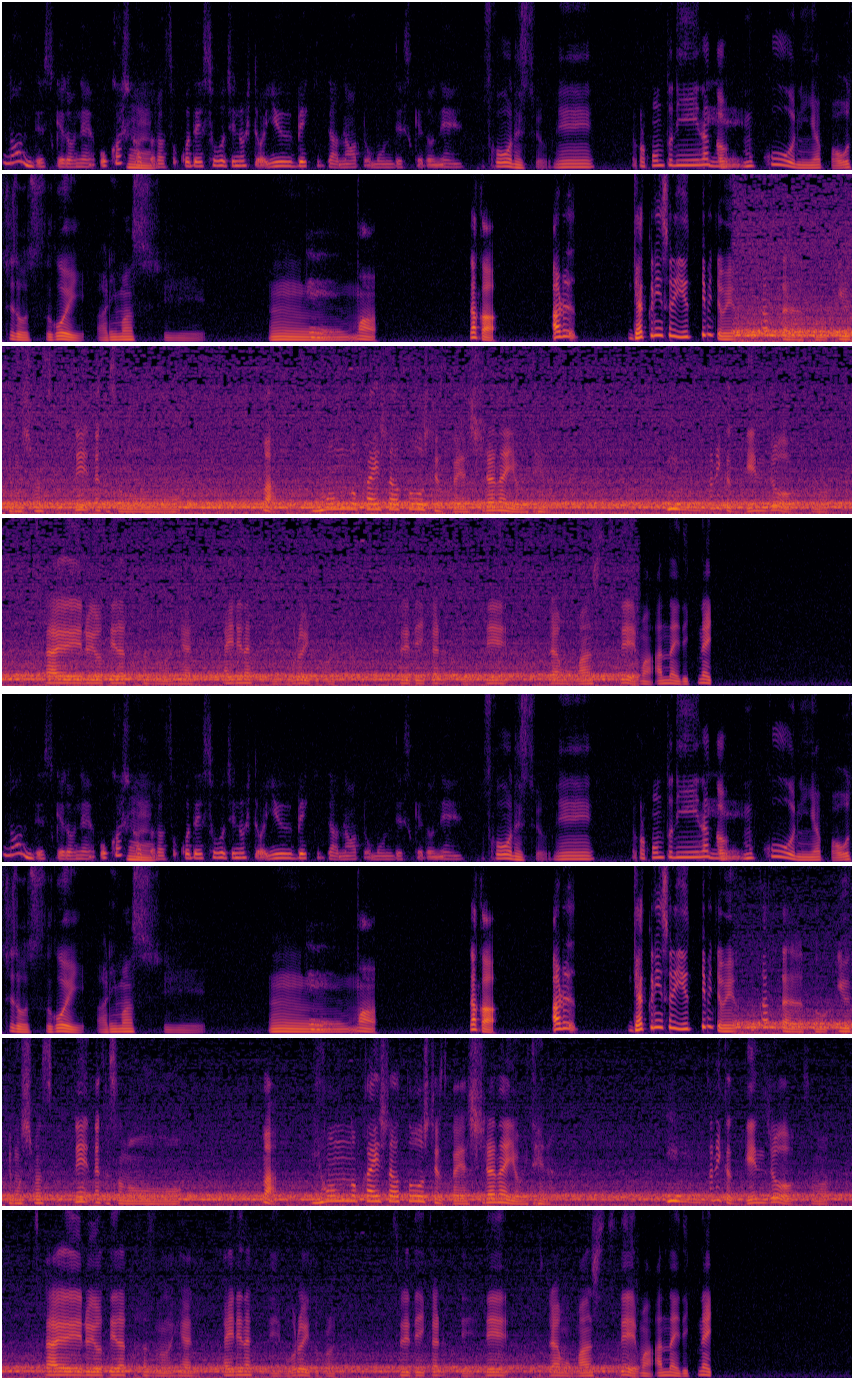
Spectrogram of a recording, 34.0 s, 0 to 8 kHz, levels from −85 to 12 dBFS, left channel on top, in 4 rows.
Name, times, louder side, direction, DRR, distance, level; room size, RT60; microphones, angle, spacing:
voice 1, 0.0-4.6 7.0-7.4 11.5-11.9 23.6-24.2, equal, 10° left, 2.0 m, -30 dB
voice 2, 4.9-5.9 6.5-10.5 11.2-12.2 13.2-13.4 14.0-14.3 14.8-17.4 17.7-18.8 19.6-19.7 20.1-22.5 24.1-25.3 25.9-28.8 29.5-30.6 31.0-32.6, equal, 5° right, 0.8 m, -26 dB
sound 1, 15.8-31.9, left 4 dB, 50° left, 0.5 m, -25 dB
open air
head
